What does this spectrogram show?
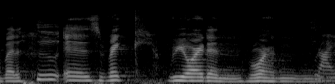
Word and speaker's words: Riordan: I'm going to mispronounce his last name, but who is Rick Riordan? Riordan. It's Riordan.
